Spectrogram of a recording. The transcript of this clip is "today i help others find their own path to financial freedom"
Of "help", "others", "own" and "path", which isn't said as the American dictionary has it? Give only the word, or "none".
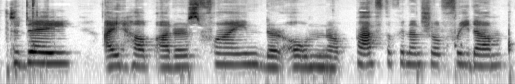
others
